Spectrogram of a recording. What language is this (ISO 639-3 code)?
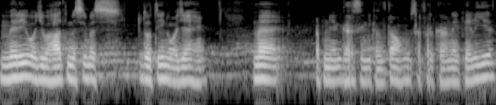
urd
